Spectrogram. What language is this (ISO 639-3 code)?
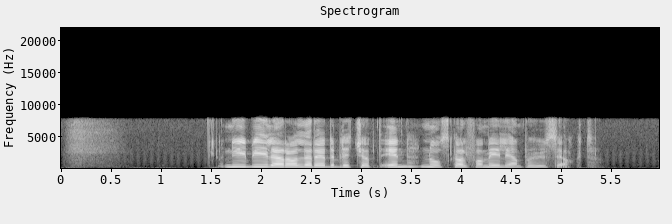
nor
